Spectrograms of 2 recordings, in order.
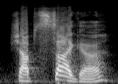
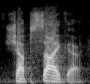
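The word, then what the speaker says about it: sapsago: It's spelled S A P S A G O. Two words, but it is pronounced shopsa.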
